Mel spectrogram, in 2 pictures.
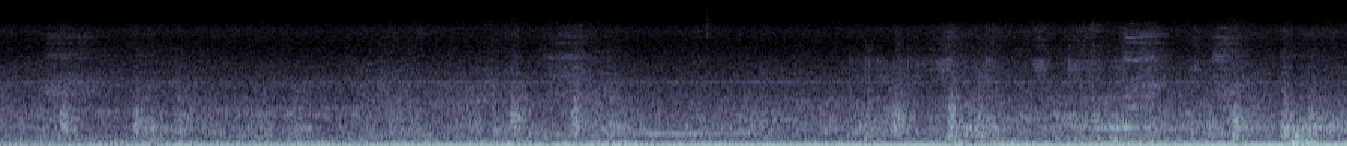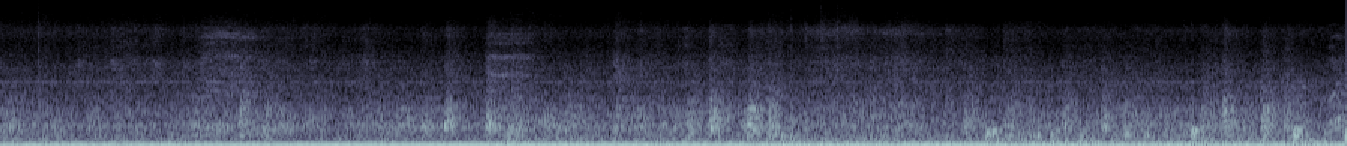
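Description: Iga Railway electric train, a rebuilt former Tokyu car, running along the line as heard from inside the carriage: a steady rumble of wheels on rail with scattered clicks from the track, slowly getting louder.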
